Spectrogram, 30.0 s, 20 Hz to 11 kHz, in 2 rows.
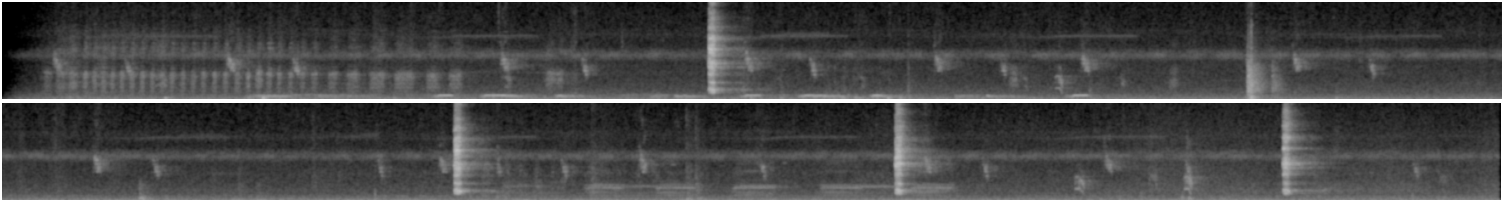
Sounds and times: chirping of crickets 0.0 - 29.9
pheasants 0.3 - 12.1
unidentified birds 0.4 - 13.9
green woodpecker 0.4 - 11.3
sparrows 0.4 - 11.8
hooded crows 0.5 - 11.0
pheasants 15.5 - 29.9
unidentified birds 18.6 - 29.9
green woodpecker 18.8 - 25.0
sparrows 18.8 - 25.1
hooded crows 19.4 - 25.1
magpie and its calls 19.5 - 24.6
green woodpecker 25.7 - 29.9
sparrows 25.7 - 29.9
hooded crows 25.8 - 29.6
magpie and its calls 27.8 - 28.6

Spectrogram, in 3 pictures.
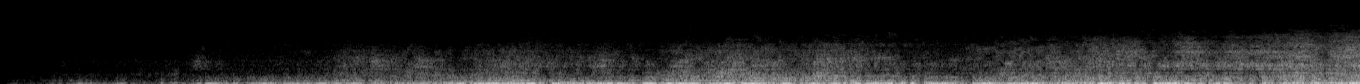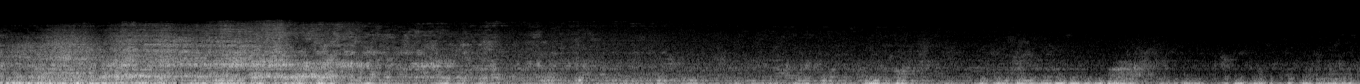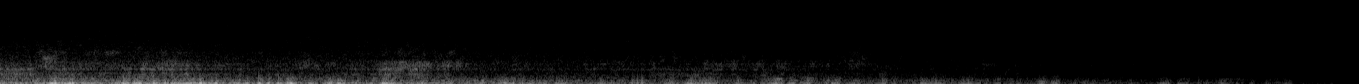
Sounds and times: plane 0.0 - 40.2

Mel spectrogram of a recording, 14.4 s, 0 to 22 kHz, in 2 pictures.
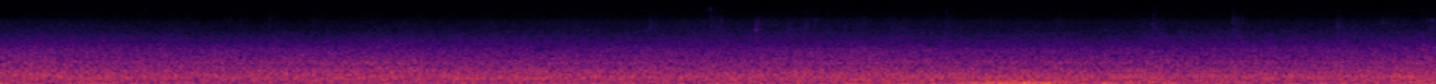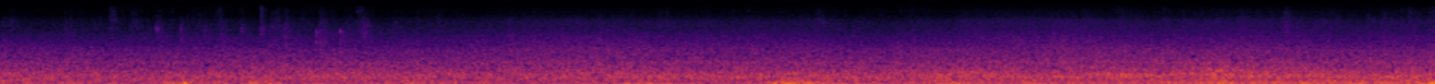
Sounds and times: storm 0.0 - 14.3
wind 0.0 - 14.3

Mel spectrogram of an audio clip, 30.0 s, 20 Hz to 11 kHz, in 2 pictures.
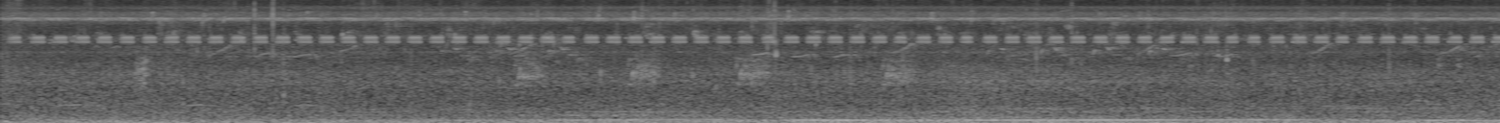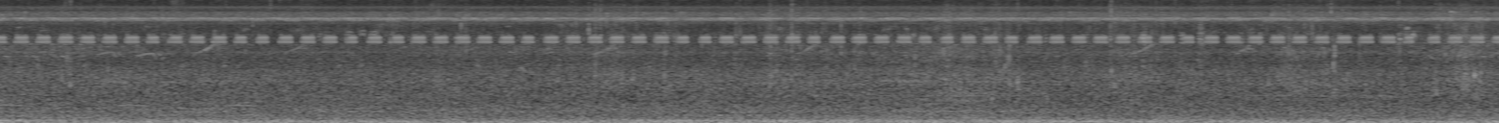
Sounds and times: crickets 0.0 - 29.9
waves lapping 20.8 - 29.9

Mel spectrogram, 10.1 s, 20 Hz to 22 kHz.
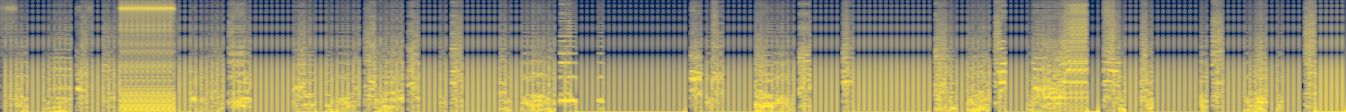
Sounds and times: buzzing 0.8 - 1.4

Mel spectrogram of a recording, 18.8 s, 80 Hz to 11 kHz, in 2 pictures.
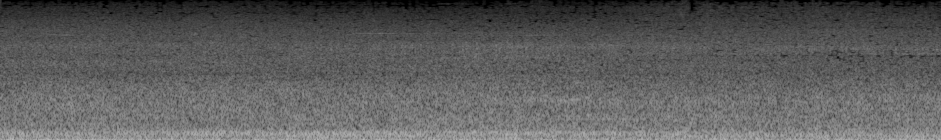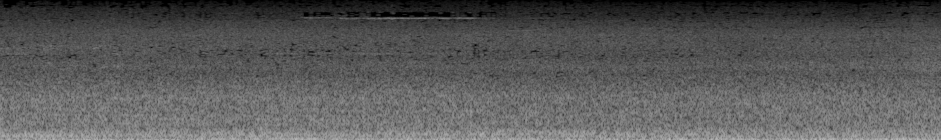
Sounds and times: Traffic 0.0 - 18.8
Trains 0.0 - 18.8

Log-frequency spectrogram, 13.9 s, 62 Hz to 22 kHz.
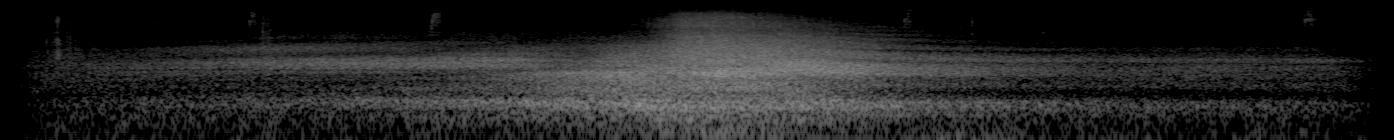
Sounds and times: Single car driving past 1.2 - 13.2

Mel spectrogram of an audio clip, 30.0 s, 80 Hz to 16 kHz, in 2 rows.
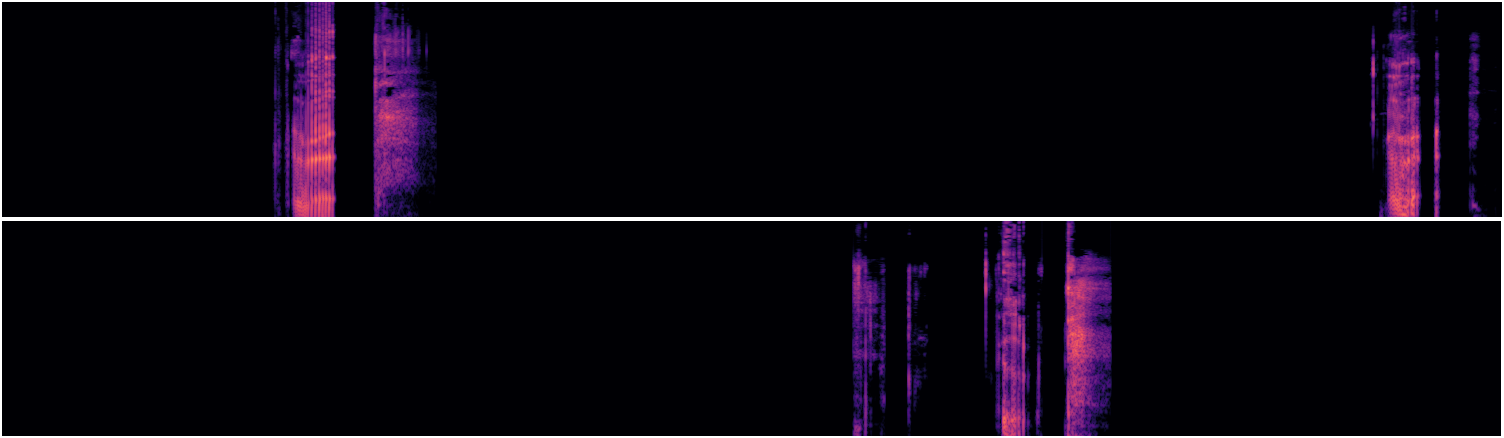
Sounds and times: burping 2.8 - 4.0
burping 13.7 - 14.4
burping 23.5 - 23.9
burping 24.8 - 26.1

